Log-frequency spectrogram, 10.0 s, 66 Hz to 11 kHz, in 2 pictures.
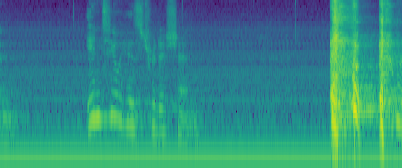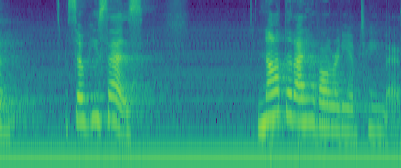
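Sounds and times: woman coughing: 4.2s - 5.3s.

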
